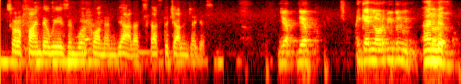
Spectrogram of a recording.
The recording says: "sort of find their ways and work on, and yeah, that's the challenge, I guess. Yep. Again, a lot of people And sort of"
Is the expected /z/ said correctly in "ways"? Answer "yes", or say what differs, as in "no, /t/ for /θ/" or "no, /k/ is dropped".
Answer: yes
